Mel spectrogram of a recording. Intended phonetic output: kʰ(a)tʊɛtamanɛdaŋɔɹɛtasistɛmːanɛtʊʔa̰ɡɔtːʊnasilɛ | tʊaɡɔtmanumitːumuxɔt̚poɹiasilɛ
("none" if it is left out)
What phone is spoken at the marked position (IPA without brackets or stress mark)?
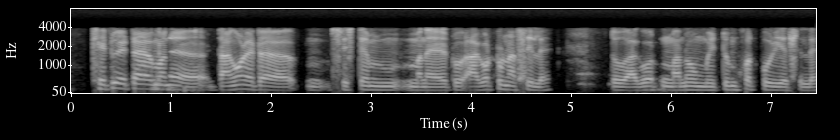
e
